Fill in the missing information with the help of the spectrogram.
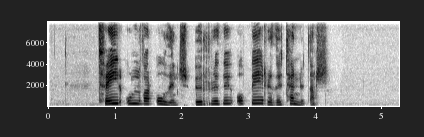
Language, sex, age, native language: Icelandic, female, 20-29, Icelandic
